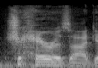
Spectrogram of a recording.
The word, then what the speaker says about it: Shahrazad: So what other sort of plans do you guys have at Shahrazad? Did I say that right? – Shahrazad, yeah. I mean, there's Shahrazad.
